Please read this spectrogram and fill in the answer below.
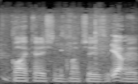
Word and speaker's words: glycation: uh glucos glucos ification glucos or gation G glycation is much easier for me to say so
